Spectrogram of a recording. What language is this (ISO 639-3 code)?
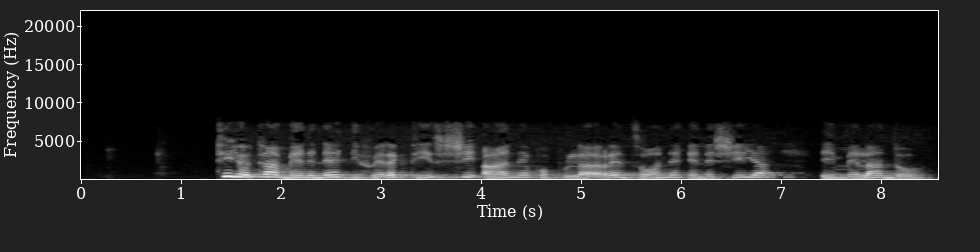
epo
